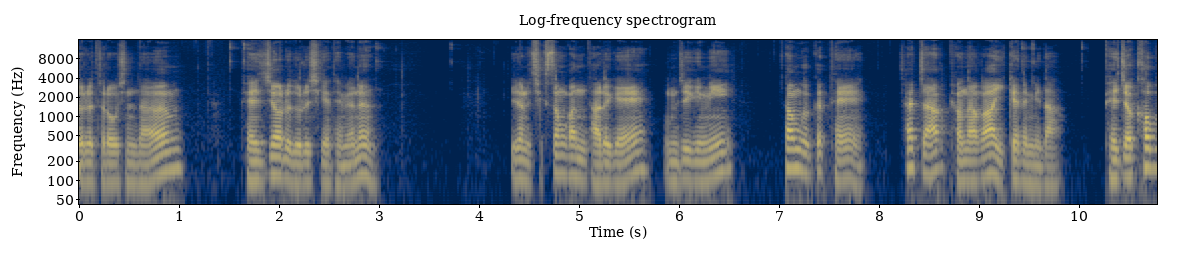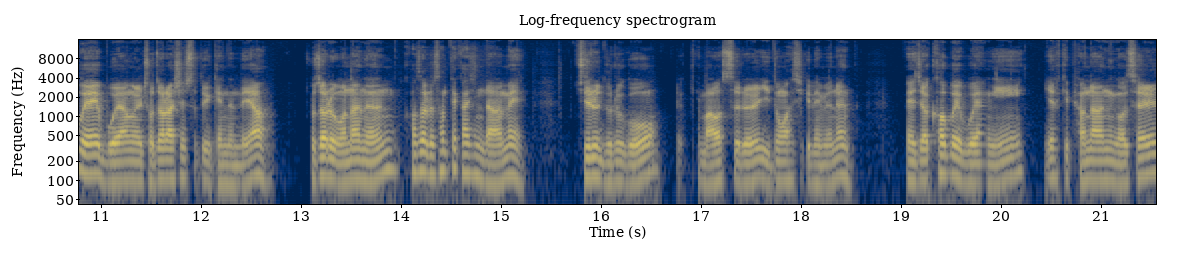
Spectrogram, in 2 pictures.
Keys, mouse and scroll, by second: 4.2 click, 5.3 space, 10.0-21.5 right drag, 10.0 click, 16.8 g.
